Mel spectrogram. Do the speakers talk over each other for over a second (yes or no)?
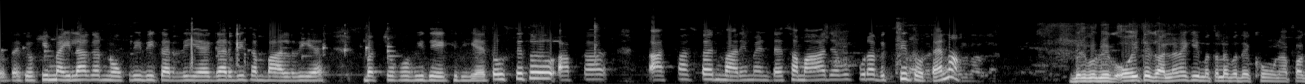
no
